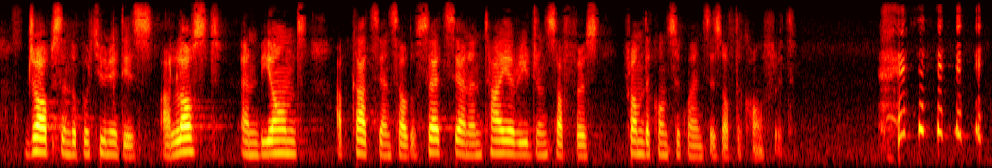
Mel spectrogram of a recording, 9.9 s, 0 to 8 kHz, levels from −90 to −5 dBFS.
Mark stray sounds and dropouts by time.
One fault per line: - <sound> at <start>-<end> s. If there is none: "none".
- laugh at 8.8-9.8 s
